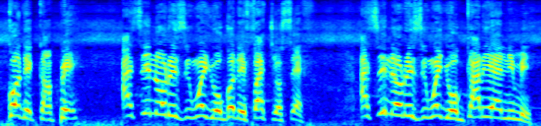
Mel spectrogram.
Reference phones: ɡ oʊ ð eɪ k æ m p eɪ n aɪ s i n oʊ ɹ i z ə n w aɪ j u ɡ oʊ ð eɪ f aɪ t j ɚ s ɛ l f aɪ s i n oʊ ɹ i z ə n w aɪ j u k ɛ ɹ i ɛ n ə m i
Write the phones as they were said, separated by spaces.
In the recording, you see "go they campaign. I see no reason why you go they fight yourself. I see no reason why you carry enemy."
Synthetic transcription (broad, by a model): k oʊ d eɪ k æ p eɪ aɪ s i n oʊ ɹ i z ə n w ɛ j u ɡ oʊ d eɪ f aɪ t j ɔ s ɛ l f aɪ s i n oʊ ɹ i z ə n w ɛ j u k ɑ ɹ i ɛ n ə m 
